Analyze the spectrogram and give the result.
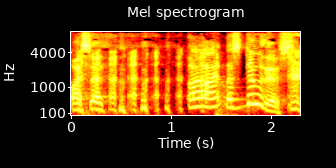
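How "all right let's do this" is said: high-pitched, game acceptance; retold resolve. Man standing up to accept the challenge, high hyped resolve. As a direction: rise to the dare, played up.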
